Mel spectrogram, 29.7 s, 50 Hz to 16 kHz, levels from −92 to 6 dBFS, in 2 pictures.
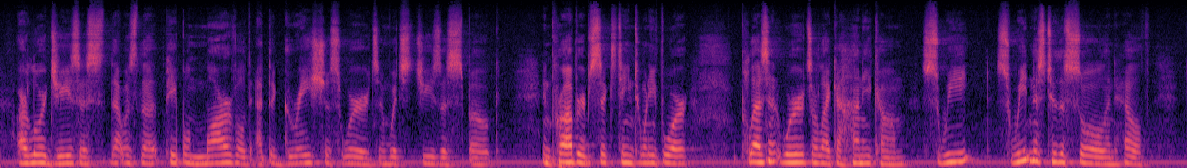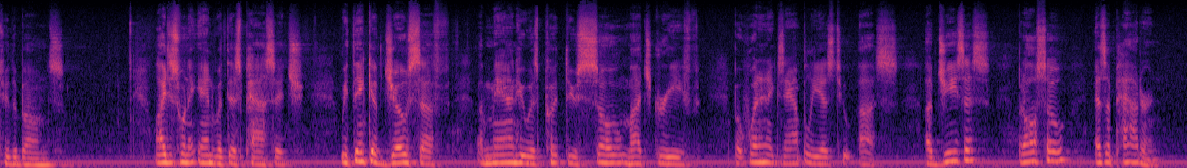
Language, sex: English, male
